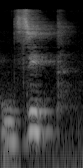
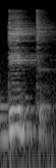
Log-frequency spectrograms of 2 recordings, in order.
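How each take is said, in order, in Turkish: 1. Kelime karışık bir dz sesiyle başlıyor. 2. Kelime düz bir d sesiyle başlıyor. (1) "Tam d diyeceksiniz gibi z getiriyorsunuz" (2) "Did değil"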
